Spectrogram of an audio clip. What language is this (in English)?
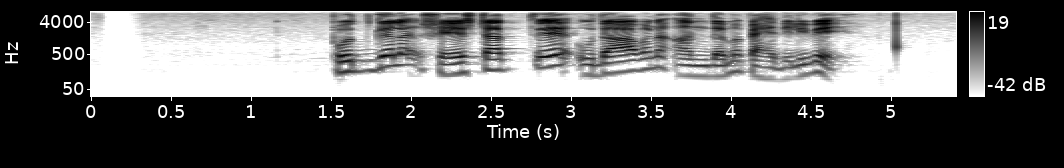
Sinhala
